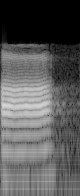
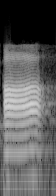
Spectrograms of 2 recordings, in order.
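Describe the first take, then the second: First: The vowel is held long. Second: The vowel is said short. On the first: "Maybe just holding it" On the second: "They can be short or long"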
